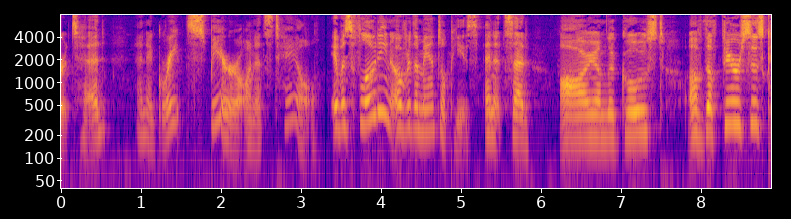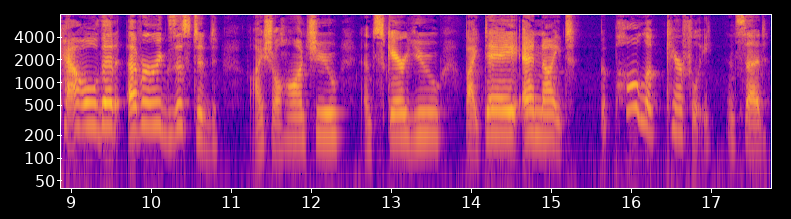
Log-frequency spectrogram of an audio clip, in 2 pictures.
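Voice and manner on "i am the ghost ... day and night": loud, booming ghost threat; fierce ghost cow. Acted. Ghost cow menacing Paul with a booming haunting threat. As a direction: spook him like a fierce phantom cow.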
